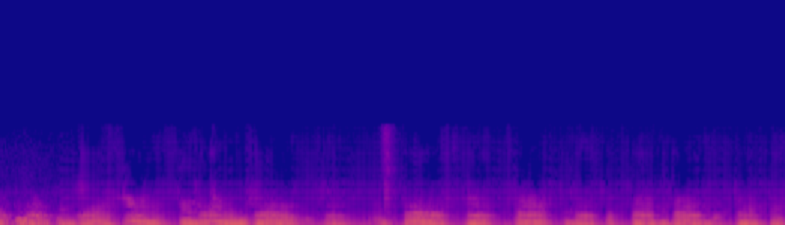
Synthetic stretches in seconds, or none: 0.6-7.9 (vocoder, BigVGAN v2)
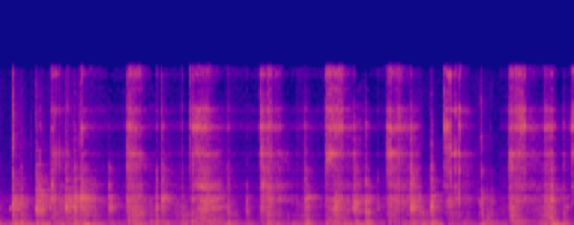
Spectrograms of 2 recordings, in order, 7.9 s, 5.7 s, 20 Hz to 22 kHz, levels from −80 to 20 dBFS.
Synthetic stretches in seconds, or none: 0.8-4.2 (codec, DAC); 5.0-5.7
